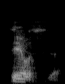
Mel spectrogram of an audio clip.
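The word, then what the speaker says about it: Θεός: 널리는 것이 세우스라고 합니다 떼우스 이거는 세타 할 때 쇠었어 이렇게 발음하는데이 알림의 이름이 엘로힘 L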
